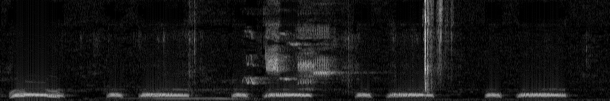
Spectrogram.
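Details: Spotted dove used as a decoy to call in wild doves, giving steady mellow coos in short and long pairs roughly once a second, with a faint low whistle and a sharp click partway through.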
